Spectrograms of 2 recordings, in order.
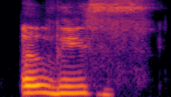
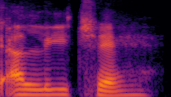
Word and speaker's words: Alice: Alise. Is that how you say it? Yeah. Alise. Alice. Yeah. Okay. No, because in uh here in Italy it would be aliche. Yeah, here in Portugal we have like more nasal sounds.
